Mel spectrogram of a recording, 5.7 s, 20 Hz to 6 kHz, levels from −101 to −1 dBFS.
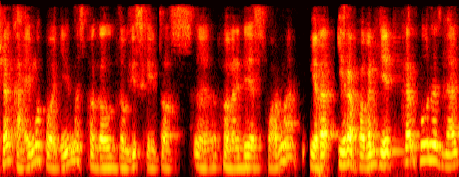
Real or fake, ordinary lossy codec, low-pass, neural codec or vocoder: real; AAC, 32 kbps; 5.4 kHz; none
